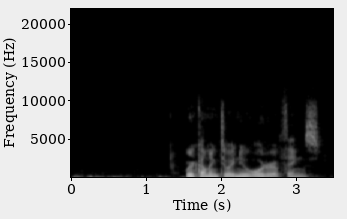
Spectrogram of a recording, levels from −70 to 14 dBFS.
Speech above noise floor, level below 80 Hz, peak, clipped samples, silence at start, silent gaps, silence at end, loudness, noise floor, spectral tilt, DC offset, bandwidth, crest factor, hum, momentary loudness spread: 42 dB; -46 dBFS; 0 dBFS; under 0.1%; 0.05 s; none; 0.2 s; -19 LUFS; -59 dBFS; -6.5 dB/octave; under 0.1%; 10 kHz; 20 dB; none; 11 LU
